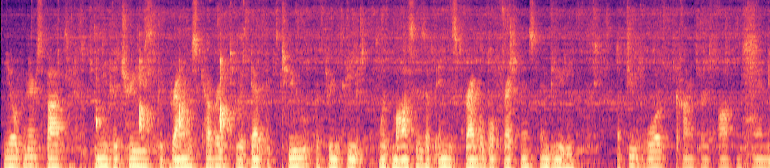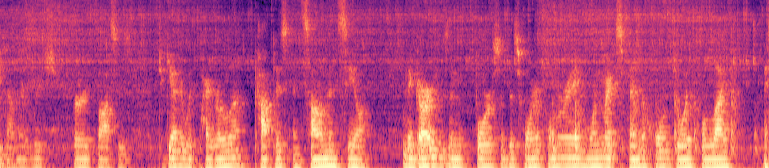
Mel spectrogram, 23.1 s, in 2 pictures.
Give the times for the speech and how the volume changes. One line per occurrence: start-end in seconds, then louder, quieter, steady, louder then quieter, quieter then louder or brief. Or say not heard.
0.1-23.0 quieter then louder.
